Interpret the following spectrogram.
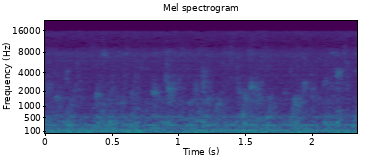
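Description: Steady low hum with a faint watery trickle from aquarium equipment running, a filter or pump.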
